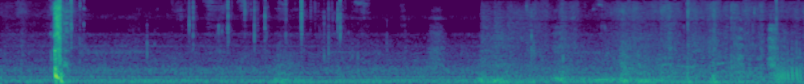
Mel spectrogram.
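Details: Pomapoo, a Pomeranian and toy poodle mix, indoors: one sharp, sudden sneeze near the start, then soft rustling and shuffling as the dog walks to its bed, with a steady low background hum.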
